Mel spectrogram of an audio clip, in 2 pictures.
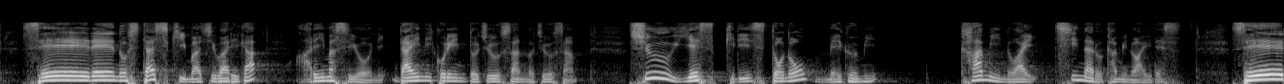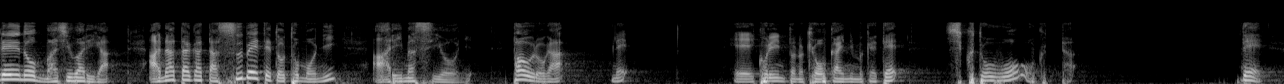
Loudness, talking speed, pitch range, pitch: -20 LUFS, 215 characters per minute, 125-185 Hz, 145 Hz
